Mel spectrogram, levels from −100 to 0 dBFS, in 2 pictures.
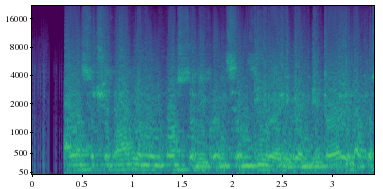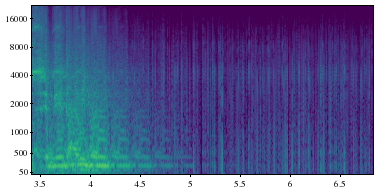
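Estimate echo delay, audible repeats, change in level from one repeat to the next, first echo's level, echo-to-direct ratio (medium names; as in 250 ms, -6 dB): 213 ms, 3, -8.5 dB, -11.0 dB, -10.5 dB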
